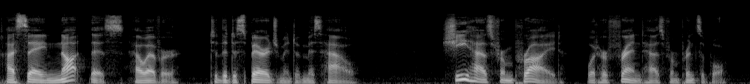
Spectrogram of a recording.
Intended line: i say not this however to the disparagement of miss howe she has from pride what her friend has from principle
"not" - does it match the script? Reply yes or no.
yes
